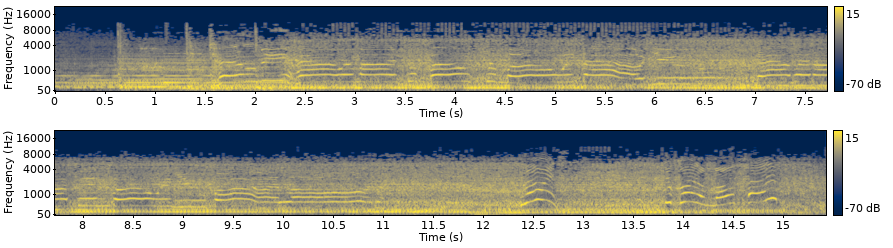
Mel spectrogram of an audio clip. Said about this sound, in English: It's a riding mower. The yard at the old house would have been too small for one, but here we get to have some fun.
